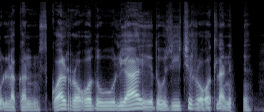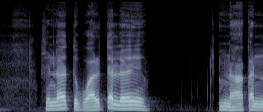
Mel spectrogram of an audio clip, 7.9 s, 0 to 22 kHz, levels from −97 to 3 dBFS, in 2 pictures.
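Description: Speech with a call audio freeze, likely from delayed packets draining the jitter buffer: 3.45 to 3.68 s holds a fading buzz, then silence, before resuming 0.2 s later with nothing lost.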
